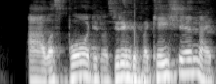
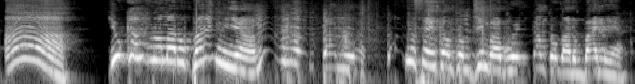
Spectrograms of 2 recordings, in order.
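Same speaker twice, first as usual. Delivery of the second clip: mock Japanese child; 12 semitones higher than usual. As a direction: imitate a Japanese kid suddenly getting it. Child's sudden mistaken realization.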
